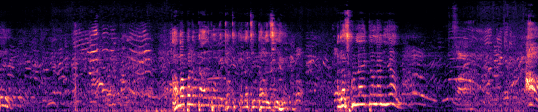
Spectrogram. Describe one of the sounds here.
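A man sings loudly through a loudspeaker outdoors.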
